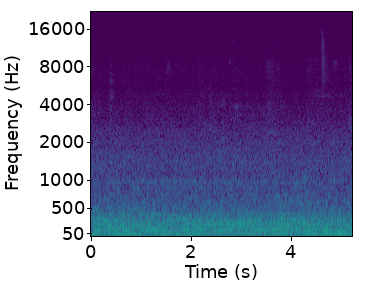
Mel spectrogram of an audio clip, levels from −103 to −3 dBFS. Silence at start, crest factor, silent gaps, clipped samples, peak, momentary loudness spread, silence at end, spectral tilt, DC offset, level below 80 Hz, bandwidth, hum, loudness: 0 s; 12 dB; none; under 0.1%; -40 dBFS; 2 LU; 0 s; -8.5 dB/octave; under 0.1%; -58 dBFS; 16 kHz; none; -54 LUFS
